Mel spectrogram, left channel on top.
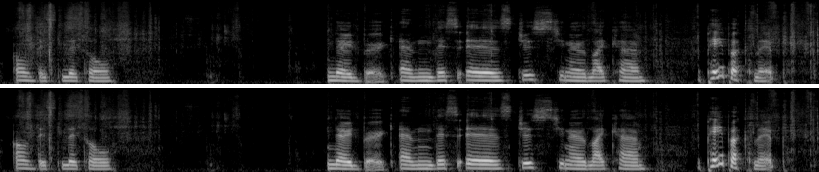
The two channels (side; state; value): both; normal; correlation 0.18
